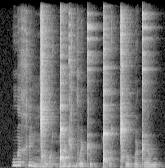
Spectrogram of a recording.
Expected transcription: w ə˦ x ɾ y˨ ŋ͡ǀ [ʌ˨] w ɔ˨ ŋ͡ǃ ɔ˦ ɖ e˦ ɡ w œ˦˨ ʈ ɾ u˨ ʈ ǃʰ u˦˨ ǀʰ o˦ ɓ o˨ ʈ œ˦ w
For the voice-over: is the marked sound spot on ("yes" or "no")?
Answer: no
